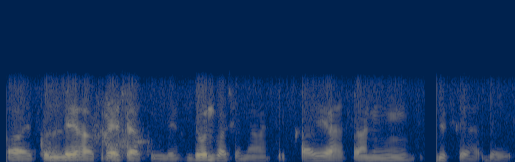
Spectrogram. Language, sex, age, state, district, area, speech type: Goan Konkani, male, 45-60, Goa, Tiswadi, rural, conversation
